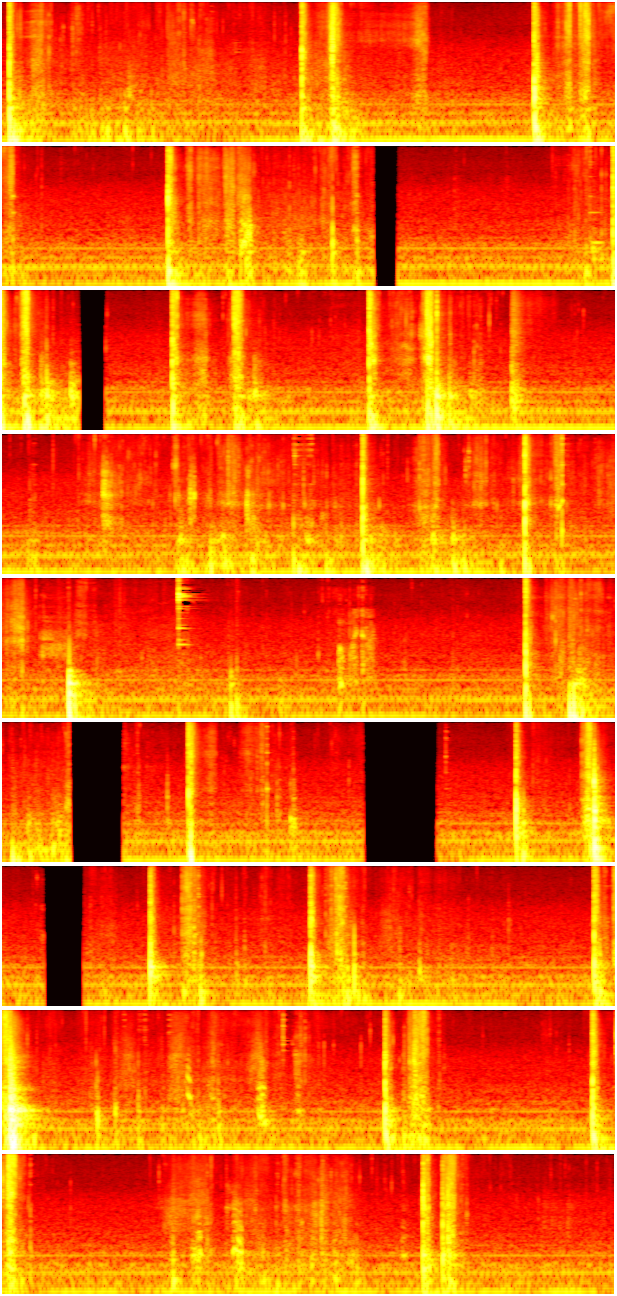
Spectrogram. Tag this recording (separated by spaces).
flesh violence gore horror slasher horror-fx splat knife stabbing foley blood death bloodsplat horror-sfx horror-effects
